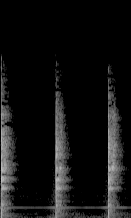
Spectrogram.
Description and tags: Pickaxe mining stone
Sound similar to a rock being hit with a pickaxe
pickaxe, rock, heavy, hitting, a, metal, stone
